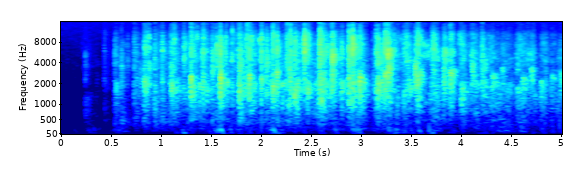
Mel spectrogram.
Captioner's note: audience claps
